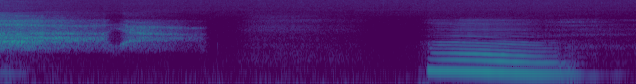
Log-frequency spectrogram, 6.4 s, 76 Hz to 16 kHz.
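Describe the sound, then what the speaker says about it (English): Slow, deep belly breathing during a yoga session: soft drawn-out inhales and airy exhales, ending in a longer voiced, sighing exhale, close to the microphone with no words spoken. "3 lovely more big belly breaths here."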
